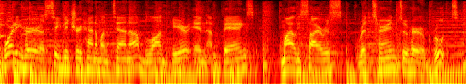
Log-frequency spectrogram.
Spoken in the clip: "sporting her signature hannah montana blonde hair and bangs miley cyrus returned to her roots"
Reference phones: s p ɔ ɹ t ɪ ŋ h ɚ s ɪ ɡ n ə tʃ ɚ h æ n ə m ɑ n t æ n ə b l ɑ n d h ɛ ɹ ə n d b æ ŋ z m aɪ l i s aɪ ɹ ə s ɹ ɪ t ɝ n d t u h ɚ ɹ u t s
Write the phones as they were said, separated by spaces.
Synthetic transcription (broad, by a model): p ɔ ɹ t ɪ ŋ h ɚ s ɪ ɡ n ə tʃ ɚ h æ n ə m ɑ n t æ n ə b l ɑ n d h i ɹ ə n b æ ŋ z m aɪ l i s aɪ ɹ ə s ɹ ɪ t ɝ n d t u h ɚ ɹ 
